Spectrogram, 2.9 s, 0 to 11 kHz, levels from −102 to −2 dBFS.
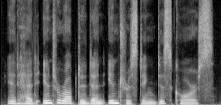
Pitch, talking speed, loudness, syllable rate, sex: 190 Hz, 120 wpm, -16 LUFS, 5.2 syllables/s, female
